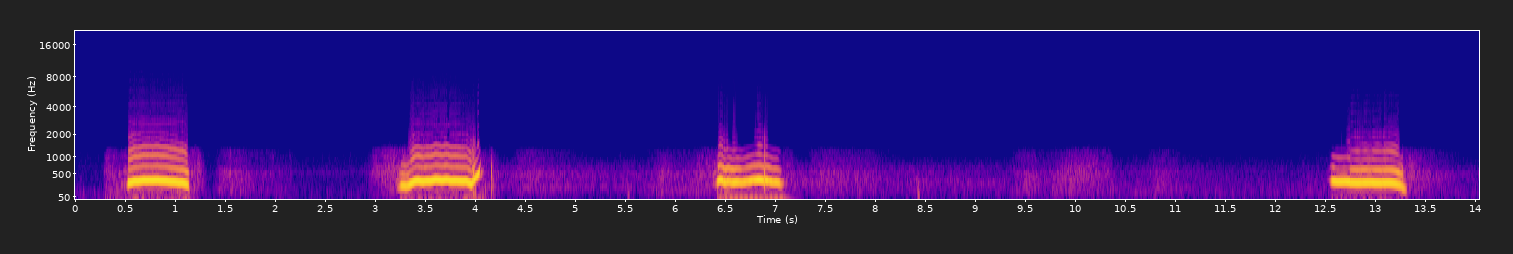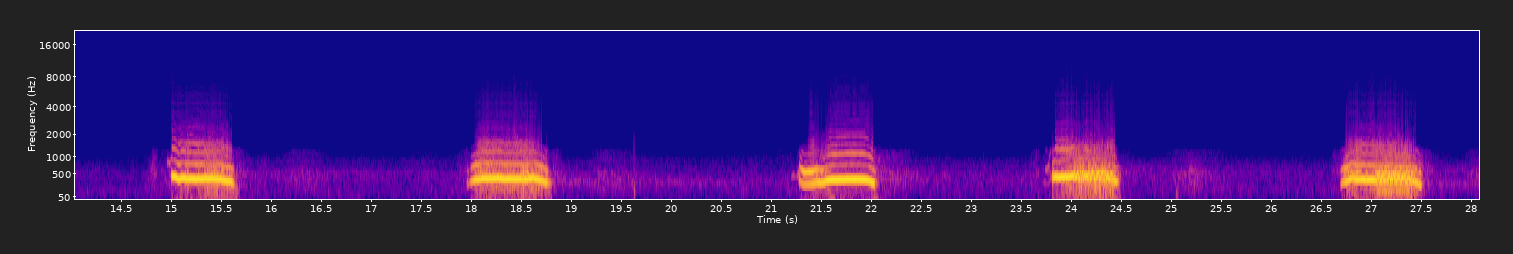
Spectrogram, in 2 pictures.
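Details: Tracheal stridor in a real patient: loud, musical, hooting breath sounds over the windpipe at about 20 breaths per minute, from a narrowed upper airway.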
